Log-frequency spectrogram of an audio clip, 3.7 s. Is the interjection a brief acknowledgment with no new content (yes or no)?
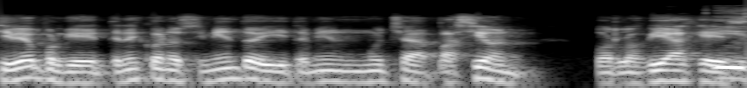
no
